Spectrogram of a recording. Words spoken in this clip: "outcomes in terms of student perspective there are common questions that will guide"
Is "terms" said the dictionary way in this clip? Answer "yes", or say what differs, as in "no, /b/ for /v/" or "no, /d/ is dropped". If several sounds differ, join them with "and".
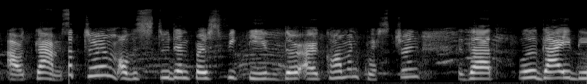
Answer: no, /z/ is dropped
